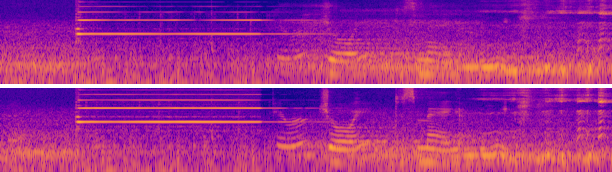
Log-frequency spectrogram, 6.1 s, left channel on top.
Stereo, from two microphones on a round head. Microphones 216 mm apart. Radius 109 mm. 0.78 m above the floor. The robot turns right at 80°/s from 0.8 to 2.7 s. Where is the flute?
Straight behind, 0.6 m; by 2.6 s 35° right, 0.6 m.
